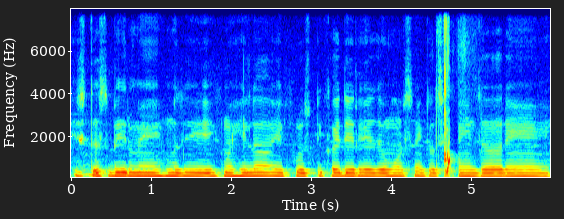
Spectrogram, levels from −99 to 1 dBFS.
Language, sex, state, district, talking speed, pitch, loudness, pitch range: Hindi, male, Rajasthan, Bikaner, 190 wpm, 150 Hz, -20 LUFS, 150-155 Hz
